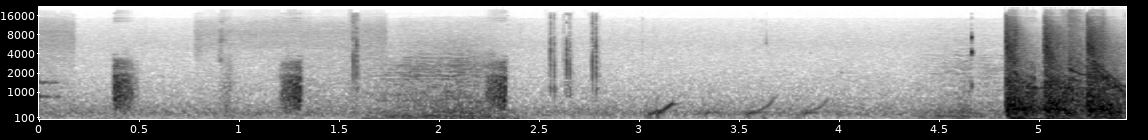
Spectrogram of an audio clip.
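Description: Gunfire in the RimWorld colony game, during a fight with deserters: scattered short sharp shots with quiet gaps between, ending in a louder dense burst of shooting.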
